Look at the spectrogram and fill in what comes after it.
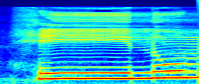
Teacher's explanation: Jadi kita tidak membunyikan lagi hinun, melainkan hinum. Jadi bunyinya M sambil kita tahan bunyi M-nya. Hinum, dengung. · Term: idgham bi gunnah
